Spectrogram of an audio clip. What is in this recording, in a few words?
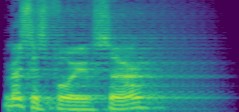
Robotic Male; Sony Ericsson; ringtones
